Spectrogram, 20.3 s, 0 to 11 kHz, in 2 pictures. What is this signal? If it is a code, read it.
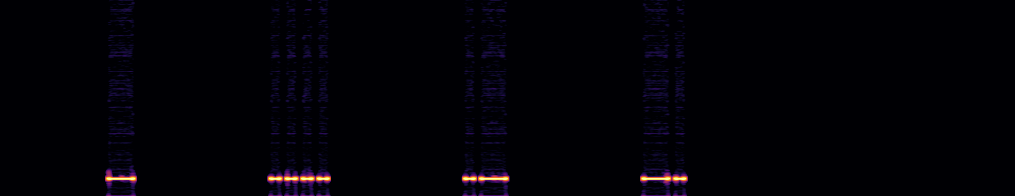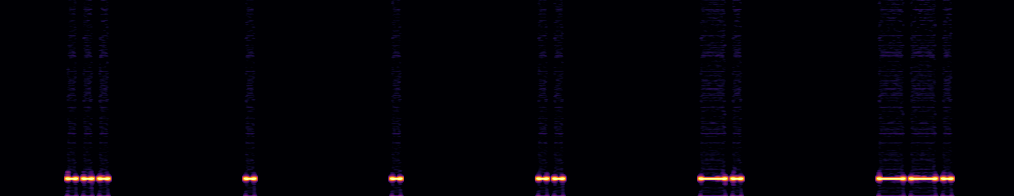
Morse code, heard as a keyed tone, about 15 wpm, spaced as for 5 wpm, 1000 Hz. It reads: THAN SEEING
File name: qotdfiles / 5wpm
